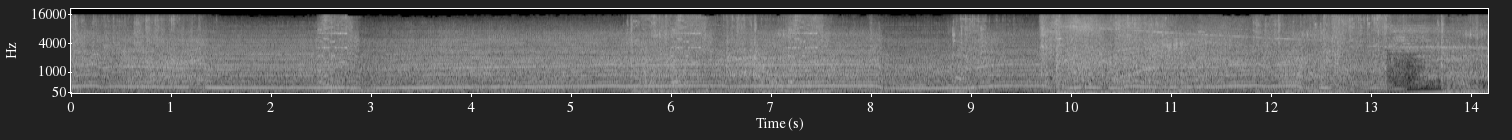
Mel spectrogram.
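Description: An open-wheel racing car engine whines at high revs, shifting pitch.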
